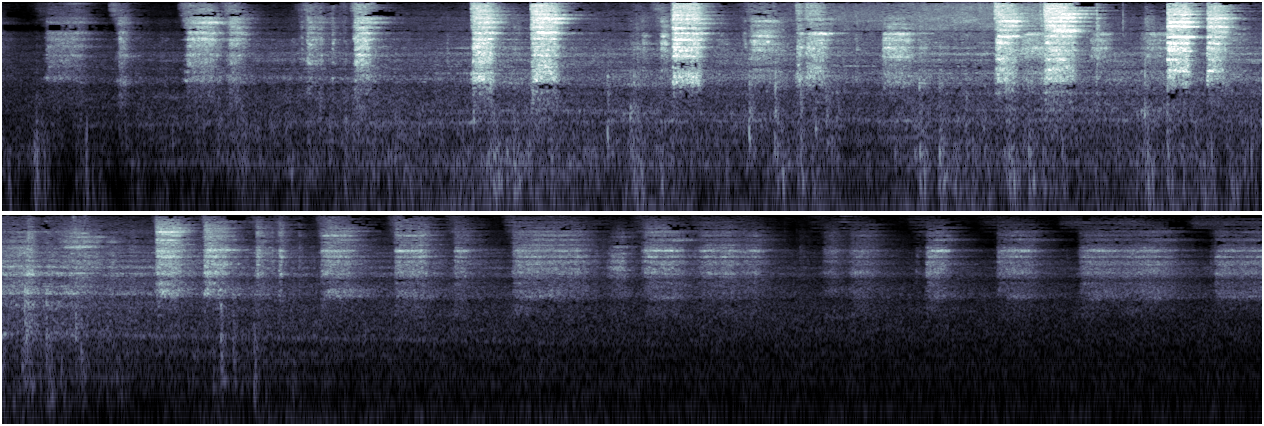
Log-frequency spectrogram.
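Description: Passenger train moving through the station, its wheels on the rails giving a run of high, shrill squeals over a low rumble. It grows loudest about ten seconds in, then fades steadily.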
